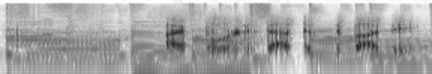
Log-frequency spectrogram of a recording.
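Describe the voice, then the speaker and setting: A man playing a menacing mobster who phones in, speaking in a deadpan, threatening way. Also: slow, loud music behind the voice, natural voice. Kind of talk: comedy sketch, prank call bit.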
